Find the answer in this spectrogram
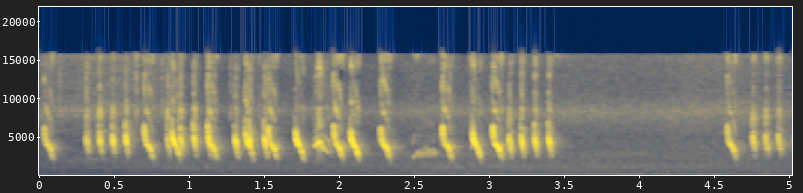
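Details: Bar-winged prinia song, meant to get caged birds singing quickly: a fast rattle of high, sharp chirps for three seconds, a pause, then a few more notes.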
